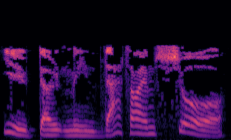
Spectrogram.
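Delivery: slow, loud, drawn-out protest; protesting nephew. Acted. Nephew coaxing his uncle, protesting. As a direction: lean on the words, lifted voice. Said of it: "said Scrooge's nephew".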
